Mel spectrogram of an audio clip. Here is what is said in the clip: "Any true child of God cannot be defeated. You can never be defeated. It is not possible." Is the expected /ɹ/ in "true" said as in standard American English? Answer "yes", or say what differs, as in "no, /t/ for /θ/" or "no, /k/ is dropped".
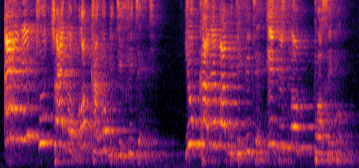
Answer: no, /ɹ/ is dropped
